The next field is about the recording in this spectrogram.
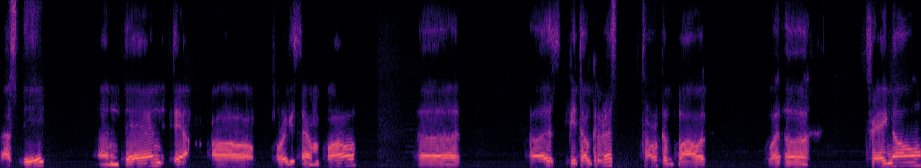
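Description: A man's very slow, medium-pitched voice in an Indonesian accent, with ordinary pitch variation, very even loudness and long, frequent pauses, in a dry, close sound with no echo. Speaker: math teacher. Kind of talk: online teacher discussion. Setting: video call. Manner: halting.

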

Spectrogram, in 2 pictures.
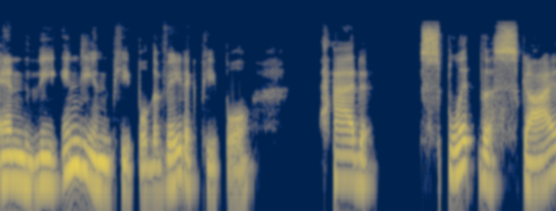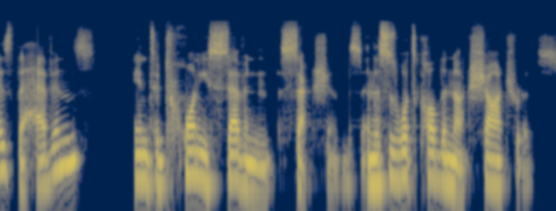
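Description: This man has a plain, everyday voice, pitched fairly high, with lively intonation at a fairly slow pace. The sound is dry and close with no echo, over a quiet background. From Canada. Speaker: astrologer. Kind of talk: interview explanation.

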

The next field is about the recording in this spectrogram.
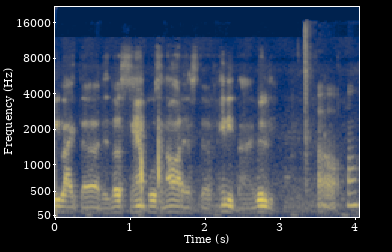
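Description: With a Southern US accent, a man talks at a medium pitch and moderate pace with fairly even intonation. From US South, Mississippi. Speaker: rapper. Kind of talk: casual interview.

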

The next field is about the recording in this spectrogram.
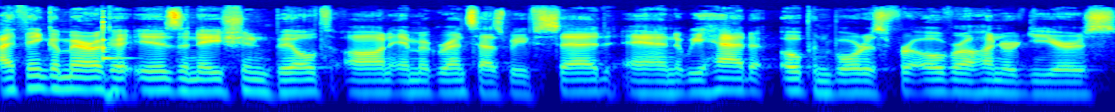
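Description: Over a very clean recording with a silent background, a man speaks at a fairly quick pace in a fairly low pitch with flat, monotone intonation. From Indiana, US Midwest. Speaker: libertarian debater, think tank intern. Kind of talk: formal debate. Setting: auditorium with audience.

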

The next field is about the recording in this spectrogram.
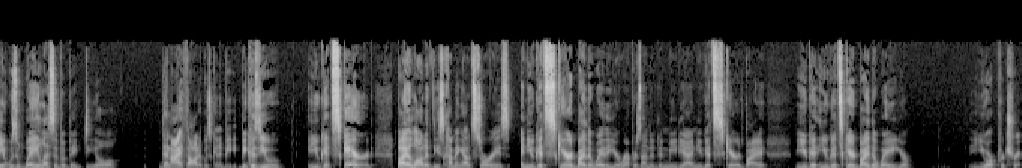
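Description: A woman's ordinary speaking voice, medium in pitch, at a fairly quick pace, with ordinary pitch variation and big swings in loudness. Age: 20s. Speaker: visual artist and theater designer. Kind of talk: casual chat.

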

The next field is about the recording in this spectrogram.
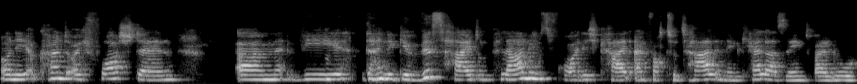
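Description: A somewhat breathy woman speaks at a very slow pace, her fairly high pitch kept in fairly even intonation. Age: 30s. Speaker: pastor. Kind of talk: casual chat.

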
